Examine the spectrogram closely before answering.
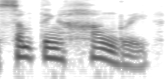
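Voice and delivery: usual speaking voice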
